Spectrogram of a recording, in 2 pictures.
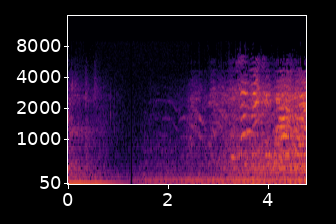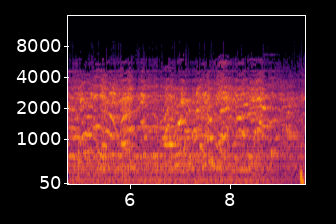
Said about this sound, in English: the shouting and laughter of children coming home from school is most enjoyable.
